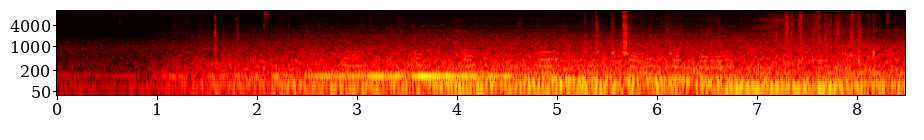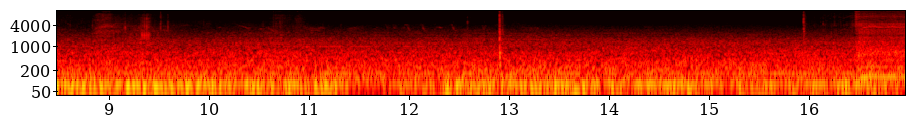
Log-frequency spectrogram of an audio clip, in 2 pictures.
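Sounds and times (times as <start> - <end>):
drone motors and propellers: 15.8 - 16.9.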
